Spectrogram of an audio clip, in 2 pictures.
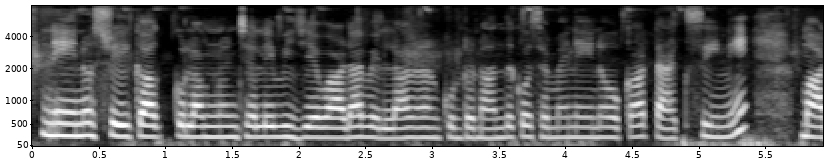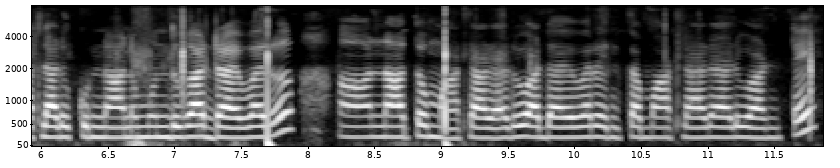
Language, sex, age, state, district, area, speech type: Telugu, female, 45-60, Andhra Pradesh, Srikakulam, rural, spontaneous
